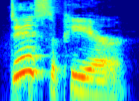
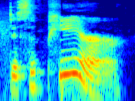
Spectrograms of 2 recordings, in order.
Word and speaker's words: disappear: but here it doesn't if both of these syllables received primary stress it would sound like this disappear disappear disappear but because we don't spend quite as much time on the D disappear it we categorize that as secondary stress and if you notice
